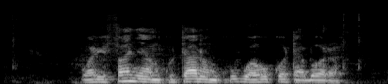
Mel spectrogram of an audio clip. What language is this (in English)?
Swahili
